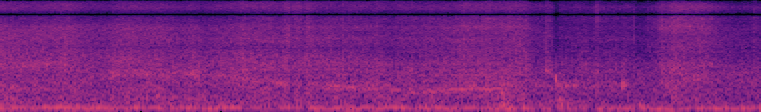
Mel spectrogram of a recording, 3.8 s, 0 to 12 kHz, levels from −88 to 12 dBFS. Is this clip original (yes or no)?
no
